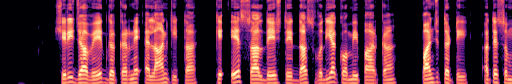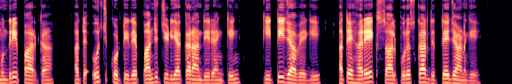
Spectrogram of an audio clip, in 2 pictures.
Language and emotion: Punjabi, neutral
